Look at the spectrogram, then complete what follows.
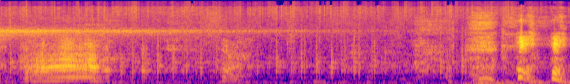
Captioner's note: laughs; monster grunts; scientist laughing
